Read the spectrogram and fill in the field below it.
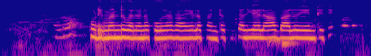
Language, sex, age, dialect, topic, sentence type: Telugu, male, 18-24, Telangana, agriculture, question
